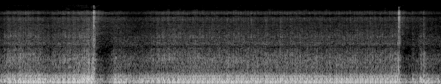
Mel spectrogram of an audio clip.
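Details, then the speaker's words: 1969 Mustang V8 that sat 15 years, running after new solenoid and voltage regulator: rough, uneven running with two sharp pops spitting back through the carburetor, definite misfire; owner suspects timing slightly off and expects new plugs and wires to help. "I think timing may be off a little bit the reason you're spitting back but it still has a definite Miss"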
